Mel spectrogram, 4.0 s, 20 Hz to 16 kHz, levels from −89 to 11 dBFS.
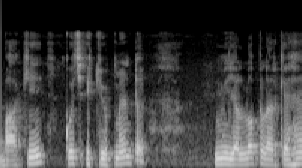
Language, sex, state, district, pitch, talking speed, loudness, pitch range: Hindi, male, Delhi, New Delhi, 125 Hz, 165 wpm, -13 LUFS, 115-130 Hz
